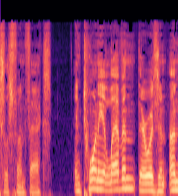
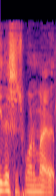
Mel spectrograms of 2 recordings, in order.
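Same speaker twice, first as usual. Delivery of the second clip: ordinary delivery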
